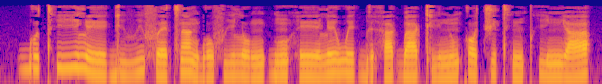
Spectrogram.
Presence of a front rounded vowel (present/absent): absent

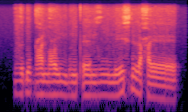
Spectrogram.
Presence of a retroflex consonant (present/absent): absent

